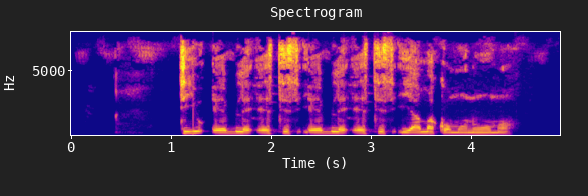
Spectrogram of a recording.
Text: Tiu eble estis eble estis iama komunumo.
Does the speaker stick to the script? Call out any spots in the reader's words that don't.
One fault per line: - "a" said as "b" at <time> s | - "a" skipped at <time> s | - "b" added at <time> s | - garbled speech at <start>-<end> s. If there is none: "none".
none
